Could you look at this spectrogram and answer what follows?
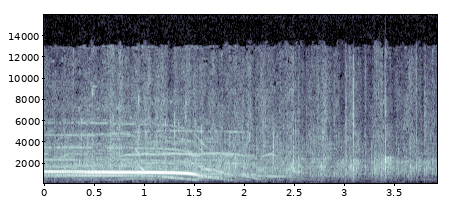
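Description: A graduation ceremony audience at Brockton High School applauds, a dense wash of clapping and cheering that swells loudly, then thins into scattered claps.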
